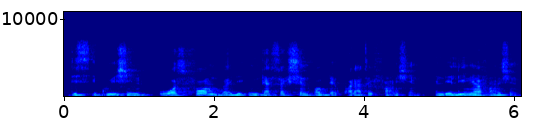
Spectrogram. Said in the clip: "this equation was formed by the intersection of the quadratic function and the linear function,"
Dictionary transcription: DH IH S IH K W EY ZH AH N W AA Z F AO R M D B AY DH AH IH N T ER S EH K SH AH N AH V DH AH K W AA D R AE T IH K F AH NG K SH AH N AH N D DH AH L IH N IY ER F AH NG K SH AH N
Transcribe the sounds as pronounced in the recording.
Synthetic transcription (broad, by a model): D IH S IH K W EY SH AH N W AA S F AO M D B AY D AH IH N T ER S EH K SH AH N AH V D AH K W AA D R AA T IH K F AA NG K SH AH N AH N D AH L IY N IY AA F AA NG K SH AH N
